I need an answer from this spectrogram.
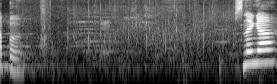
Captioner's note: audience cheers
